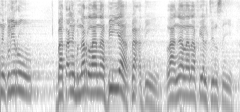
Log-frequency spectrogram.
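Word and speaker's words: لا نبيَّ: La nabiyya bacanya, ingat-ingat ya yang belajar nahwu. La nabiyya ba'di. Mereka ubah bacanya bukan la nabiyya, la nabiyyun.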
